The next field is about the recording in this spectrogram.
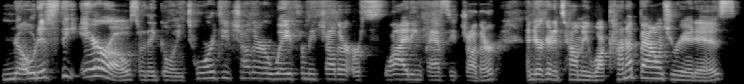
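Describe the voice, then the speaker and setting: A woman's voice: medium pitch, lively intonation, a little fast, few pauses, fairly bright tone. A young woman teacher reading a science lesson aloud for her class, explaining with homely comparisons and often checking in with "right?".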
